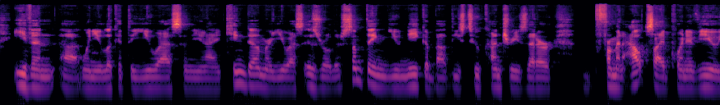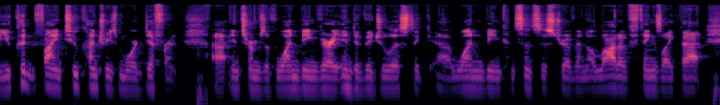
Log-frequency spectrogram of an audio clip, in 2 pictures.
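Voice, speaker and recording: A man with a General American accent speaks very fast at a medium pitch in a flat monotone, with a dry, close sound and no echo. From Japan (Hokkaido, Sapporo), American heritage. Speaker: nonprofit president and former academic. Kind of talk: casual interview conversation.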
